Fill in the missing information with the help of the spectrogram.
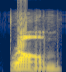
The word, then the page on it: roam: American English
